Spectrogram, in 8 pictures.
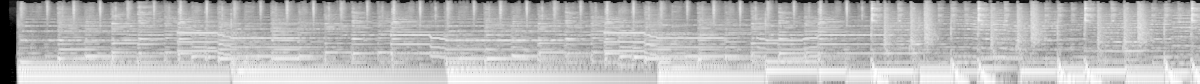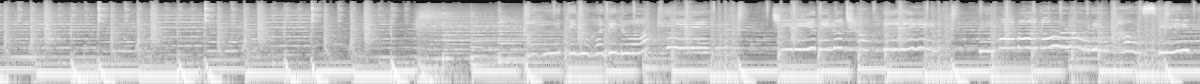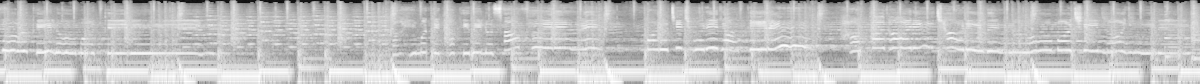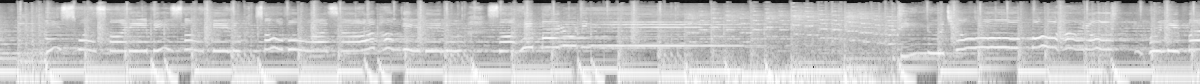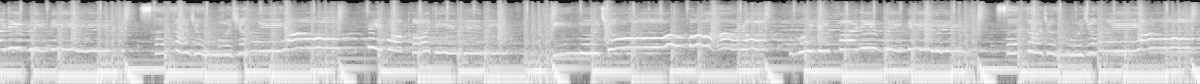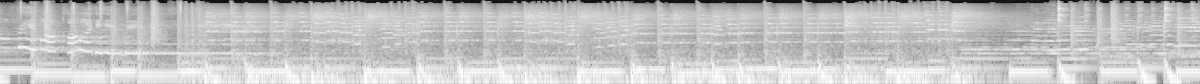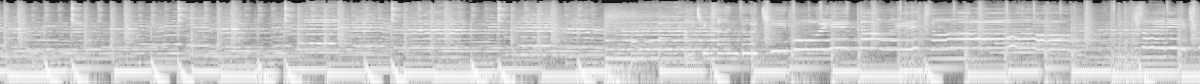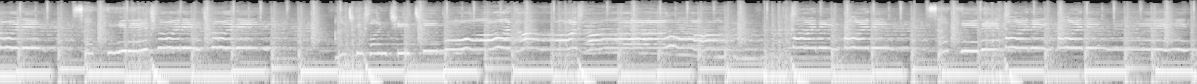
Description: Song Type :Sad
